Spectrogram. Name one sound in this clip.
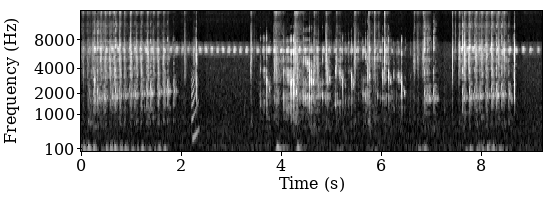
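Quick plastic clicks patter in rapid bursts as blocks stack up.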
